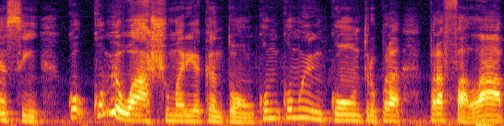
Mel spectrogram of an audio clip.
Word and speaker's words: Canton: É muito fácil o meu nome, da forma como se pronuncia. Então, @Ana Maria Canton, com C e N no meio e no final. Canton.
